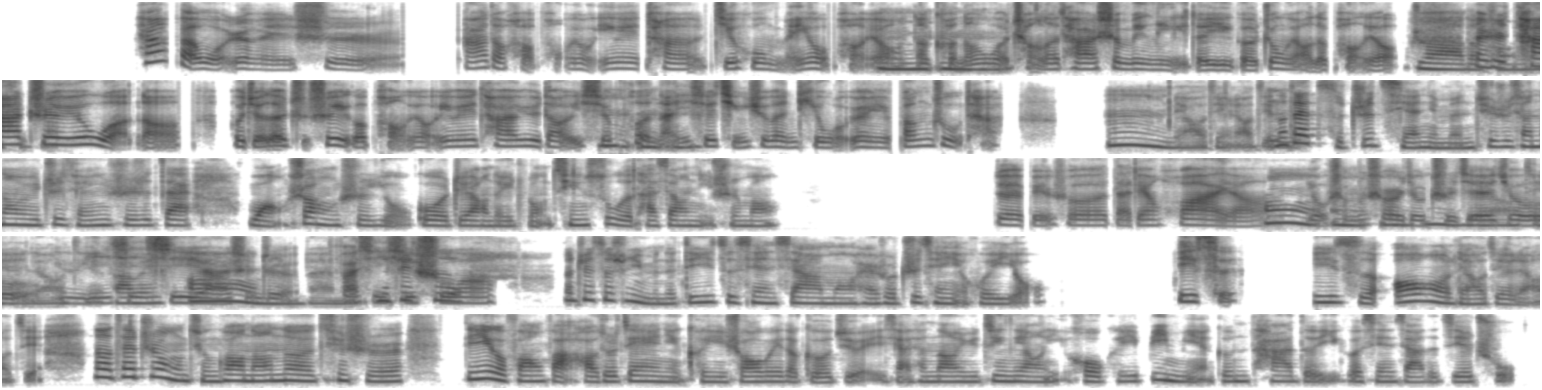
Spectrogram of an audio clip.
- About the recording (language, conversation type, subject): Chinese, advice, 你能描述一次因遇到触发事件而重温旧有创伤的经历吗？
- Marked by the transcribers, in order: other background noise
